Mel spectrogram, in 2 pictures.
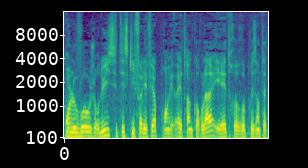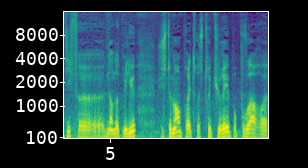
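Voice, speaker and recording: Moderate pacing and fairly even intonation in a man's medium-pitched voice. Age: 60s. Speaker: farm machinery dealer executive. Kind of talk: interview. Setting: on-site at company building. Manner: halting, many hesitations.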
